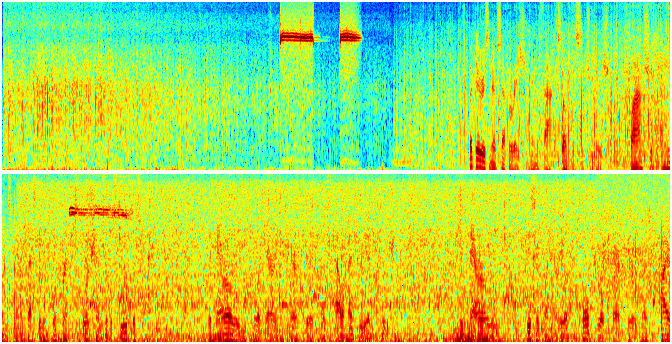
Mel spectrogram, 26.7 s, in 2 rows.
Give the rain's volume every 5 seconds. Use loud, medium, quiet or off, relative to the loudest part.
medium, quiet, loud, loud, loud, loud.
